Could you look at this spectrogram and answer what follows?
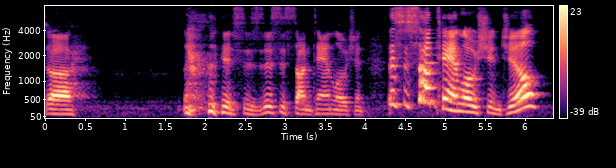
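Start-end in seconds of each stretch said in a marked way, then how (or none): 2.7-4.0 lower, softer, amused realization; low aside. Real, not acted. Host opens the drink and sniggers, low and soft. First take, to himself. 4.3-6.2 raised voice, name rising at the end; incredulous callout. Real, not acted. Host confronts his producer over the drink, loudly incredulous. Repeats it, calling to Jill.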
